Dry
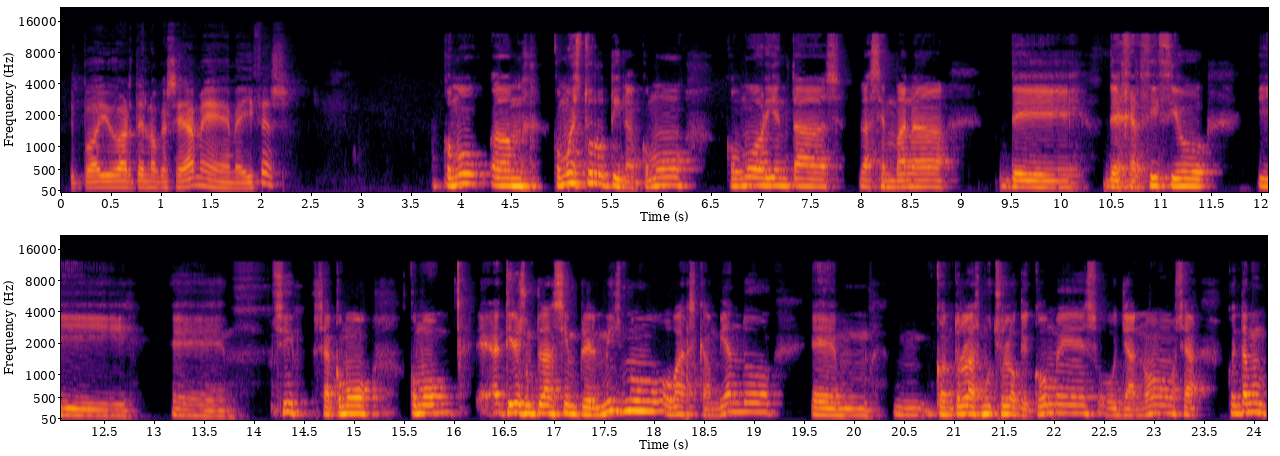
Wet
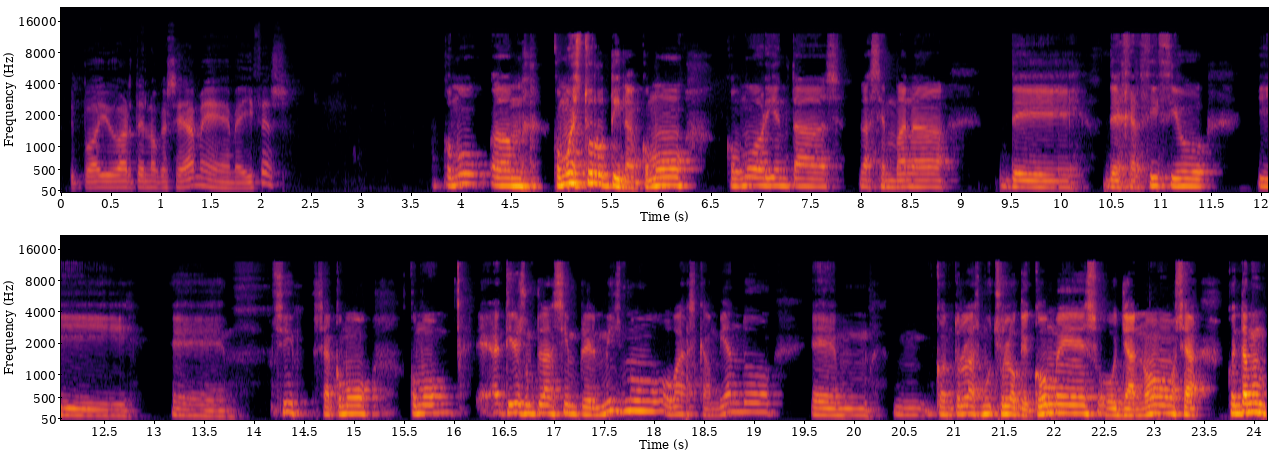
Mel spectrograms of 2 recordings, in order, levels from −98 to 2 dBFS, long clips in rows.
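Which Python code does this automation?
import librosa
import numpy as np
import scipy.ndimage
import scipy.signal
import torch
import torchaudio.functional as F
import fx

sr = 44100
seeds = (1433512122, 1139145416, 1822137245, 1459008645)

y = fx.gain(x, sr, db=fx.line((3.76, -10.5), (5.12, 2.0), (6.21, 2.0), (6.91, -6.5), (21.18, -6.5), (21.84, 4.0)))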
